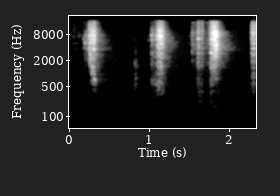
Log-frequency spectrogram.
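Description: Blue painter's tape being pulled off its roll in short tugs, giving four quick rips and a fainter one.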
